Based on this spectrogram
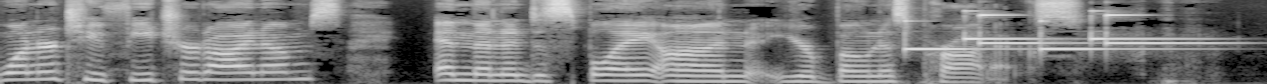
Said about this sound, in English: and I have no idea where that noise came from. It was not me. That was my phone. I'm sorry.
